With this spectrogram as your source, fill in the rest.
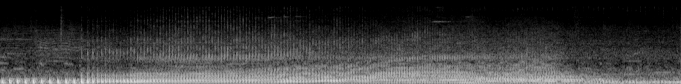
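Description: A motor scooter engine rumbles close by and passes.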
